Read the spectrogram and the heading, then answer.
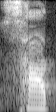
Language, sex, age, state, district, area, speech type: Bengali, male, 45-60, West Bengal, Nadia, rural, read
